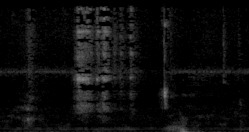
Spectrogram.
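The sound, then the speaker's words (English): Quiet scratchy handling sounds, then a short sharp crack about two-thirds of the way through as a pencil is snapped, followed by a brief low thump. No one speaks. “Now that you've broken your pencil.”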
